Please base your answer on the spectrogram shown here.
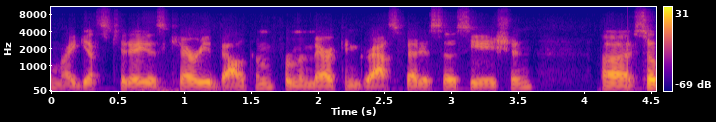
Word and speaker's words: Balkcom: And just to clarify, it's Balkcom, not Balkcom. Oh, okay. It's like Balkcom. Always like, pronouncing people's names is always the toughest part for me in the beginning. You know, it's like Baldwin.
